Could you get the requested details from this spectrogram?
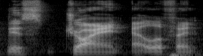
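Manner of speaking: ordinary talk, nothing marked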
